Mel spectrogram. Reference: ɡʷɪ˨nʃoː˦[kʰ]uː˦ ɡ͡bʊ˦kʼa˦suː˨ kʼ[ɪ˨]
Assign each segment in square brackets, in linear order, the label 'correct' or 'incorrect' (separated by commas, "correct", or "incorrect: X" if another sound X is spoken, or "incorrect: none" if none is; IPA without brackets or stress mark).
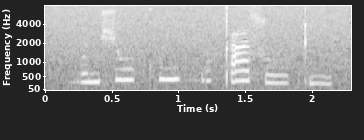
correct, incorrect: i˨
